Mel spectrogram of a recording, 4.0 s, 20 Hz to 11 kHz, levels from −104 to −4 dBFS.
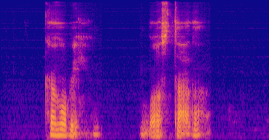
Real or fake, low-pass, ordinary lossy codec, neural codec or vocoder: fake; none; none; vocoder, 22.05 kHz, 80 mel bands, HiFi-GAN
